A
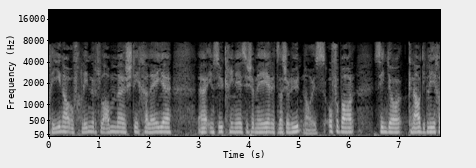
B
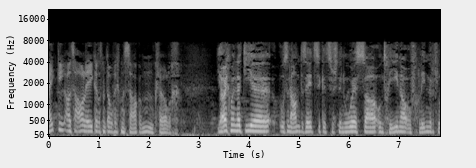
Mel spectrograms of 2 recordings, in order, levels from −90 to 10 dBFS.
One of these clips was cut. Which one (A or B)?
A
